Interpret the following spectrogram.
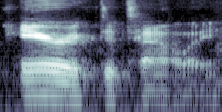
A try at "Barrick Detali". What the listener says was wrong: Barrick. With a B. I got it wrong the first time accidentally, but it's Barrick Detali.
